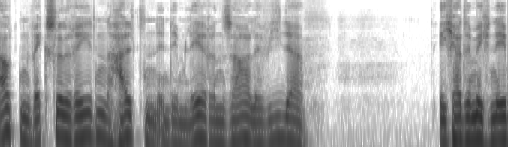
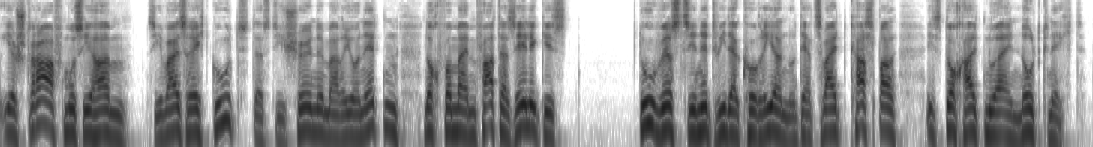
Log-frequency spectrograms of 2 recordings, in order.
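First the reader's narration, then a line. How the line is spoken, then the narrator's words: Calling out. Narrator (German): rief die Frau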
